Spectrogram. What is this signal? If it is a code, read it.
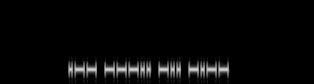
Morse code, heard as a keyed tone, about 40 wpm, 700 Hz. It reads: W8DY
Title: USA Call Signs - 4 Characters - Repeated 2x - 40wpm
